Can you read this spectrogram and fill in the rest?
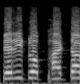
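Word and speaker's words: Pteridophyta: तीसरा है रीडो रिडो और टेरिडोफाइटा में पी साइलेंट रहता है दोस्तों पी क्या रहता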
